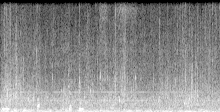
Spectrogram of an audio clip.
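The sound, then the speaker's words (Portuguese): Water sloshes and splashes steadily as a man wades carefully into a river, leading a donkey loaded with crates; a continuous, churning rush of water with no distinct pauses. “João entra na água puxando o burro. Ele anda cuidadosamente.”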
